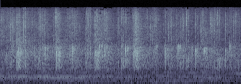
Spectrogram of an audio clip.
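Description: An audience applauds the parents in a steady round of dense, crisp clapping that holds at an even level throughout, with a low hum beneath and no voices.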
